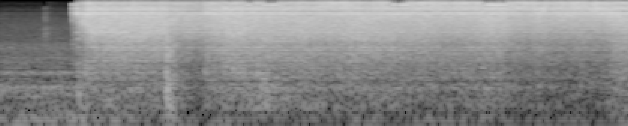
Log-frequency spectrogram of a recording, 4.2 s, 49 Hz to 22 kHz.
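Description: A Silatu 65 amp plasma cutter notching 3/8-inch stainless steel starts abruptly and roars as a loud, steady hiss with a sharp crackle near its start, with no voices.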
